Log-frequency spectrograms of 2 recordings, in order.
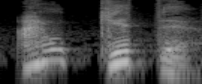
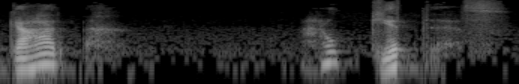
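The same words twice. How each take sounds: First: Quiet rising plea. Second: Barely audible, softer lament to God; hushed despairing prayer. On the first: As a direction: let the plea start to rise. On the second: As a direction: breathe it out in despair. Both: Retold or imitated. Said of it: "Abram was crying out to God".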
